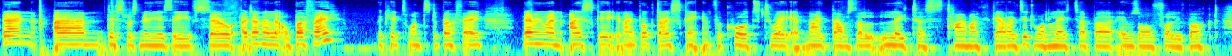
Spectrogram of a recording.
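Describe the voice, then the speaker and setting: Speaking in a South Wales accent at a fairly quick pace, the voice has a bright, sharp tone with vocal fry and ordinary pitch variation. The recording is very clean, with a silent background. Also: woman, fairly low pitch for a woman. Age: 30s. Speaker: crafter vlogger. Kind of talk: casual vlog walkthrough. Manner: fast; chatty.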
